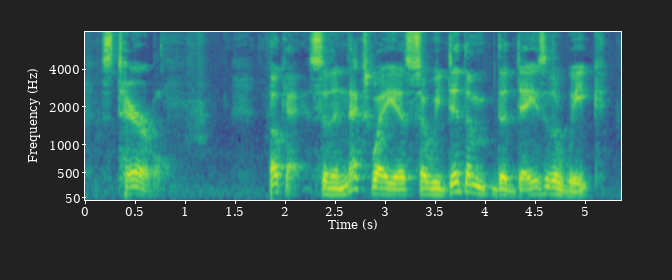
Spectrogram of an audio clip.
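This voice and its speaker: A man speaks fairly slowly and with lively intonation as noticeable background noise carries on. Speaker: software tutorial creator. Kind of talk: screen-recorded tutorial. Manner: casual.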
